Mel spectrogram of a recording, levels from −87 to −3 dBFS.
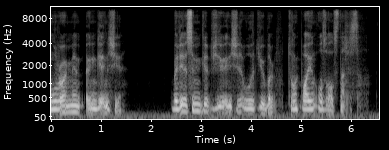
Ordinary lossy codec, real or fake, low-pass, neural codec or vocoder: none; fake; 9.9 kHz; autoencoder, 22.05 kHz, a latent of 192 numbers a frame, VITS, trained on many speakers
